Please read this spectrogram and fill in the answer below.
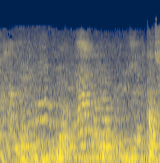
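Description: Children's and adults' voices chattering in the background, with no single sound standing out.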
